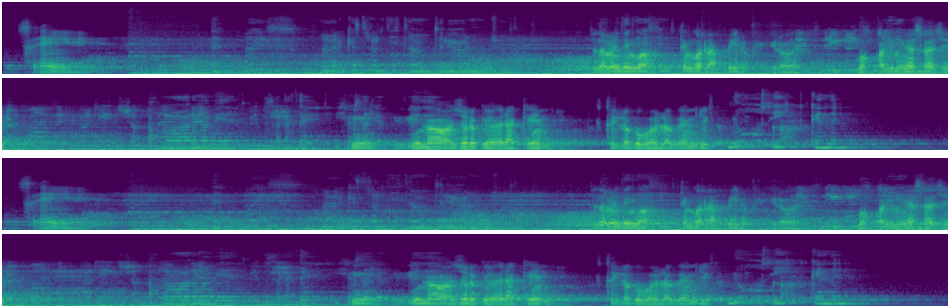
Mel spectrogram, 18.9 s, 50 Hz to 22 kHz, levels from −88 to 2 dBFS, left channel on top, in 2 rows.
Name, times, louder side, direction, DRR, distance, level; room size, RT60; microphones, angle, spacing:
voice 1, 0.2-1.0 1.8-1.9 5.9-8.1 8.5-9.6 13.0-15.1 15.5-16.5, left 2 dB, 20° left, 9 dB, 0.4 m, -26 dB
sound 1, 0.8-10.7, right 1 dB, 90° right, 3.1 m, -41 dB
Train, 1.3-12.5, right 1 dB, 40° left, 1.7 m, -31 dB
voice 2, 2.1-5.1 5.9-6.7 8.7-9.3 11.0-13.3 13.6-13.9 16.7-17.8, left 1 dB, 90° left, 2 dB, 1.6 m, -38 dB
25.5 x 11.0 x 2.7 m, 2.7 s
head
